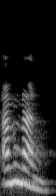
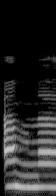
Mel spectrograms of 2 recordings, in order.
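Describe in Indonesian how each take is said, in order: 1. Kata ini berakhir dengan vokal pendek dan n. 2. Kata ini berakhir dengan vokal yang dipanjangkan, tanpa n. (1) "Tidak dibaca amnan" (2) "tapi dibaca amna"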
